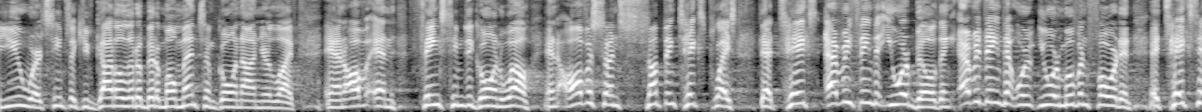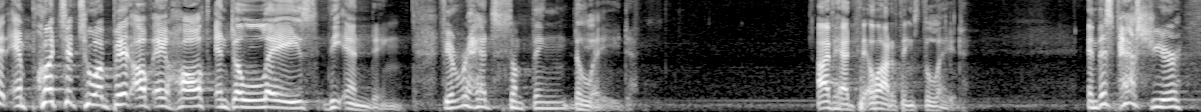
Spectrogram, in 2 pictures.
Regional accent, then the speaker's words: Canada; I'm Canadian blood here

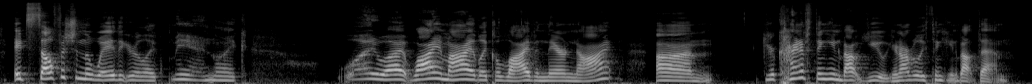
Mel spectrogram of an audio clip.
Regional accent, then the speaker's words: Phoenix, Arizona, United States; also born or lived in Chandler, Arizona; I moved from the North Valley in Phoenix down to Chandler.

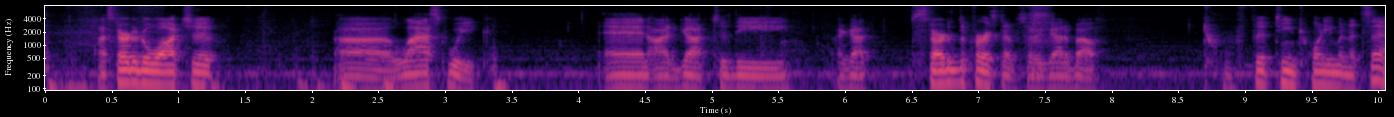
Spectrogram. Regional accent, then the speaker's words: Midwest, United States; we're from the Midwest

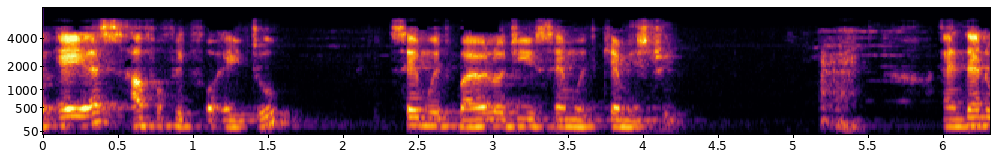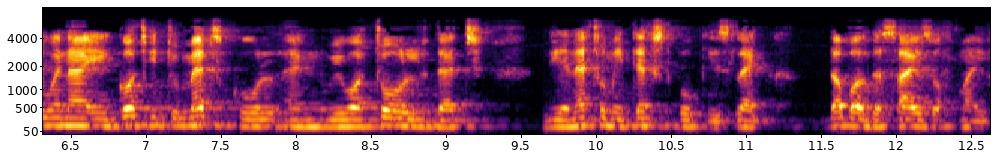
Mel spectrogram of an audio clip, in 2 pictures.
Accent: Dar es Salaam, Tanzania; moved away as an adult; also born or lived in Moshi, Tanzania; now in Nairobi, Kenya; I was born and raised in Tanzania, Dar es Salaam.

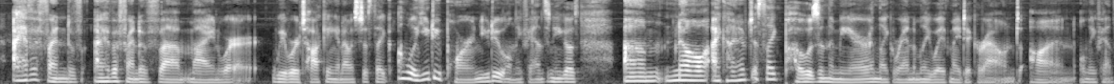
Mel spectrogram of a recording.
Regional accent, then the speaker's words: Canada; I'm not American

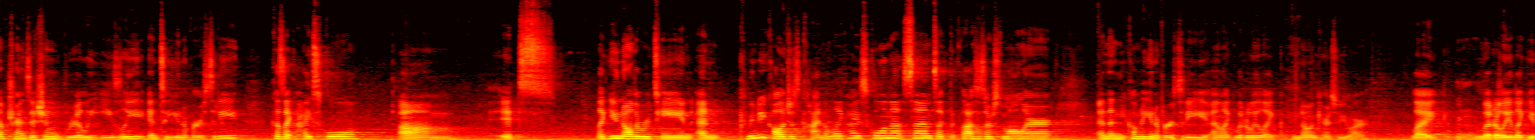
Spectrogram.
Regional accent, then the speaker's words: Sacramento, California, United States; now in San Antonio, United States; my hometown is Sacramento, California

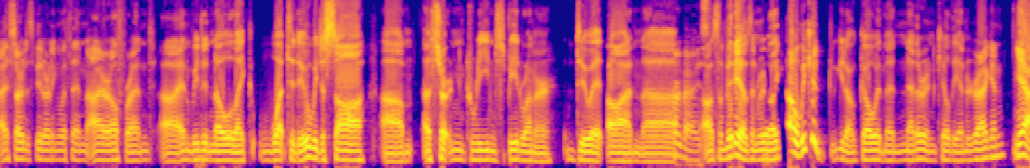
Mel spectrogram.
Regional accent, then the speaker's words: United States; I am an American speedrunner

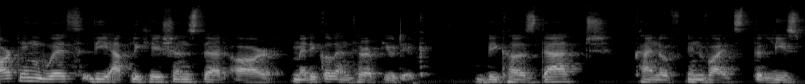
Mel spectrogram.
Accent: India; moved away; I am from India, and I am a physics/neuroscience

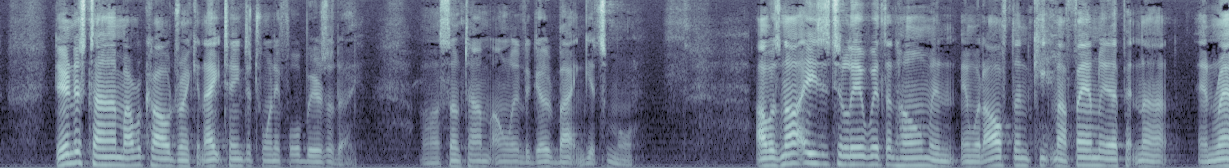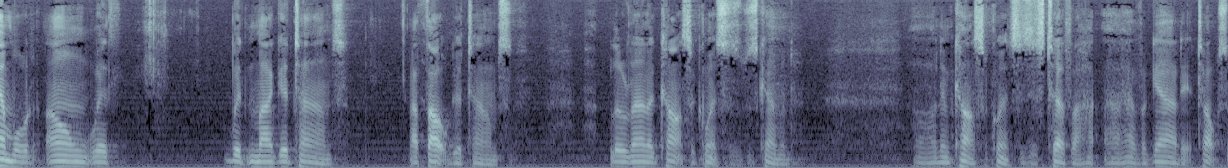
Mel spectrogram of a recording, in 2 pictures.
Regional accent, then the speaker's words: Duplin County, North Carolina, United States; I was born in Dupin County. Actually born in Botankus, the big town of Botankus, and then moved to Pine Forest and stayed for a good while.

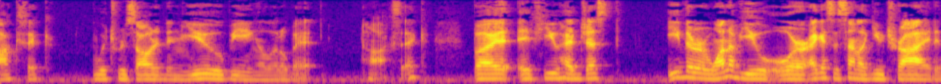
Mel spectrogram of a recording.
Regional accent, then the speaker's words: Midwest, United States; also born or lived in Chicago; I'm from the Midwest

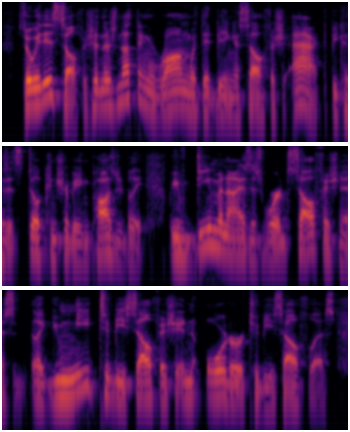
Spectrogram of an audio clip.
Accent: United States; as an American

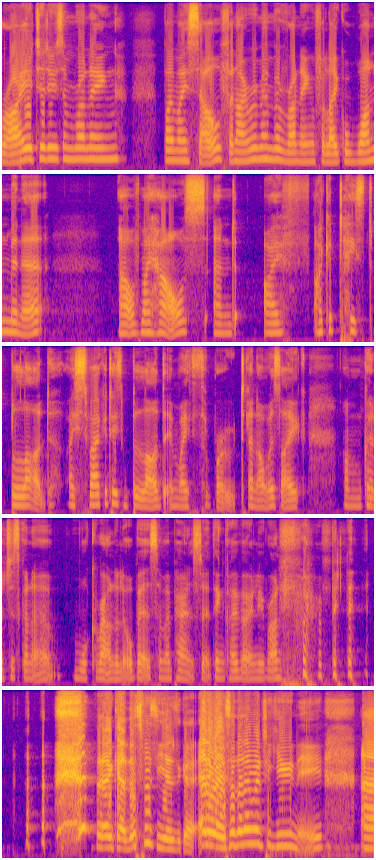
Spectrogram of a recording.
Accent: Denmark; also born or lived in England; me and the 2 closest in age to me, we grew up in Denmark

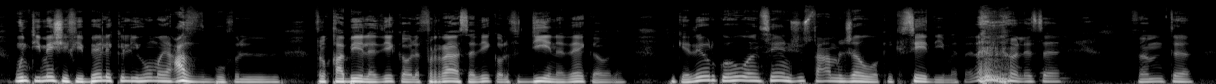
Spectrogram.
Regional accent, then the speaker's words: Tunisia; انا كتونسي

